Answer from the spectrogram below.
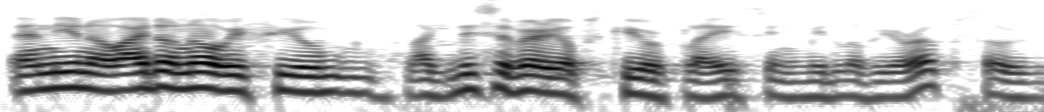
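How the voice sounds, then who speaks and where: Male lecturer, rambling delivery, frequent restarts and asides to the room, mid-range pitch. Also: fast, dark tone. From Slovakia. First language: Slovak. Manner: discursive, many restarts and asides to the audience. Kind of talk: academic lecture.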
